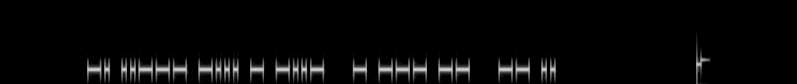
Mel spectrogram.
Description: Morse code, heard as a keyed tone, about 28 wpm, 700 Hz. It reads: N2BTX TOM MI
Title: K1USN SST QSO Practice - 28wpm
